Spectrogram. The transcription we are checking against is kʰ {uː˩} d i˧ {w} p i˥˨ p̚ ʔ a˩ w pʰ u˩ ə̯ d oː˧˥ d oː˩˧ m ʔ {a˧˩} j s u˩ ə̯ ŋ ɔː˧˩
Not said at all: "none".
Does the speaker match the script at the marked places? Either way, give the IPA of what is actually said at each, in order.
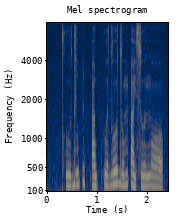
uː˩, w, a˧˩

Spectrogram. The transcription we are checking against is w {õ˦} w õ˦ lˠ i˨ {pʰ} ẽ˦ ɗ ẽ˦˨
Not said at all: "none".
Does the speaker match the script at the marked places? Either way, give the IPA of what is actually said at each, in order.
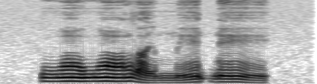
õ˦, m

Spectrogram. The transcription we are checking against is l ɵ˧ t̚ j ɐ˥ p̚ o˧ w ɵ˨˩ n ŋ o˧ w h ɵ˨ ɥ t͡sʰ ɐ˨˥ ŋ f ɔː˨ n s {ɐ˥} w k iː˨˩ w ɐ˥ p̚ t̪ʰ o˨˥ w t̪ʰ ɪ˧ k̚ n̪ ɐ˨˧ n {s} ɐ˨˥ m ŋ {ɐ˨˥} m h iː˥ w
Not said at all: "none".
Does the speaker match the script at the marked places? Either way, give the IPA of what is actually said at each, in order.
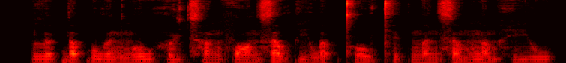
ɐ˥, s, ɐ˨˩

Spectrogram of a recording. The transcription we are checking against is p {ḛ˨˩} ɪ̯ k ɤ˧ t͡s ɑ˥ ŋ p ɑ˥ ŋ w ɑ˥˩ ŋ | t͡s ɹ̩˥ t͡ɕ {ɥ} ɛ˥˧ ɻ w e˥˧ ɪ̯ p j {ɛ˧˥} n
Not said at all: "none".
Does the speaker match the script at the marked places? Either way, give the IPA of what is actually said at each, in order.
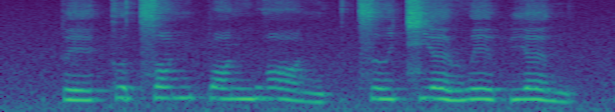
e˧˥, j, ɛ˥˩

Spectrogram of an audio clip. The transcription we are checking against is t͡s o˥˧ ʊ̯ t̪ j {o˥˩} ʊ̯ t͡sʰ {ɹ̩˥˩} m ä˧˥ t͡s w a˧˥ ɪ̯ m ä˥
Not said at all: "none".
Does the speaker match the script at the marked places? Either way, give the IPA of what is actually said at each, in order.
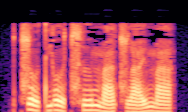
o˥˩, ɹ̩˥

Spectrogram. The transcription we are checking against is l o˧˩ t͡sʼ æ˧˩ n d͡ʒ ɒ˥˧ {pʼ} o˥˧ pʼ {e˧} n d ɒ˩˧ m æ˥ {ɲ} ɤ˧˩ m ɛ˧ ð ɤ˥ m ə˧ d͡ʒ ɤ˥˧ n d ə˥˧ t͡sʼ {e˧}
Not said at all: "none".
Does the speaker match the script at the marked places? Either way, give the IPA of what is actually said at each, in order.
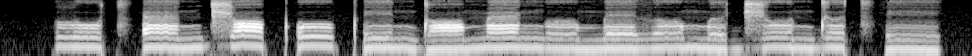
pʼ, e˧, ŋ, e˧˩

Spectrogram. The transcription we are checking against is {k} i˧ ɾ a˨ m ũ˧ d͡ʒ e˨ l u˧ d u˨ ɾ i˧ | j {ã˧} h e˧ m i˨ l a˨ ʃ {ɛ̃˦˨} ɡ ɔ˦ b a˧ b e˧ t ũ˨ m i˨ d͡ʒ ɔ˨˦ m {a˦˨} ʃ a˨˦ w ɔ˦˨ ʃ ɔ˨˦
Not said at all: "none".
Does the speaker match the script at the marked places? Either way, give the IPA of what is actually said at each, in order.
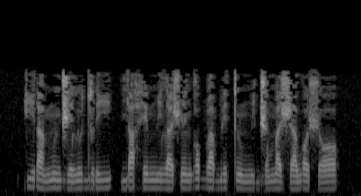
k, a˧, ɛ̃˨˦, a˦˨

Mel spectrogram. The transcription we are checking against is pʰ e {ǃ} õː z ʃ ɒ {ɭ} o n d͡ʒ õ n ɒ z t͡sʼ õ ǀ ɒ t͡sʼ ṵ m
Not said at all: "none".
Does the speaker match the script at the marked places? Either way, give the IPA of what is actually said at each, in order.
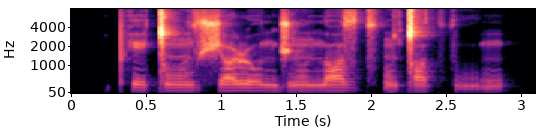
ǀ, ɭ

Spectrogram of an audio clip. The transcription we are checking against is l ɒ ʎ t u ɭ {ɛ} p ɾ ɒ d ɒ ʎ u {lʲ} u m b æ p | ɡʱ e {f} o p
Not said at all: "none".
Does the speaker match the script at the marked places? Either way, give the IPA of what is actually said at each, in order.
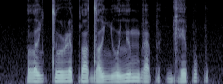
e, lʲ, p

